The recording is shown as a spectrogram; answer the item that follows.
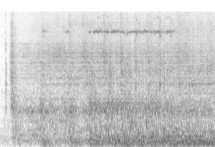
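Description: A narrowboat's small diesel engine starting on the key: it starts abruptly and settles into a steady run within about a second.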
